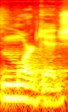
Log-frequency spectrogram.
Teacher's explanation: it's mortgage, you don't pronounce the T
